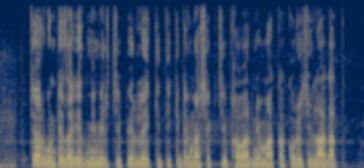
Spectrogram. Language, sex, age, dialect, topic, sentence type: Marathi, male, 18-24, Southern Konkan, agriculture, question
